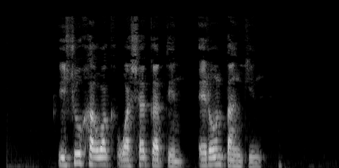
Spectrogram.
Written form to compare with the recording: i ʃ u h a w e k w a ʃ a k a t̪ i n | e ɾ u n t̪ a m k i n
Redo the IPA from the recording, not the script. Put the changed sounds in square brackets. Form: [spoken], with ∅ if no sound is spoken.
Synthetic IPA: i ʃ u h a w [a] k w a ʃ a k a t̪ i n | e ɾ [o] n t̪ a [ŋ] k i n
